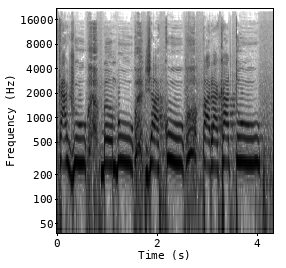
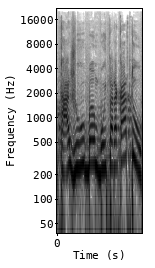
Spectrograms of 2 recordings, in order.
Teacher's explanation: a gente fala com tanta tonicidade esse Ju que a gente fica com vontade de transformar essa tonicidade em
